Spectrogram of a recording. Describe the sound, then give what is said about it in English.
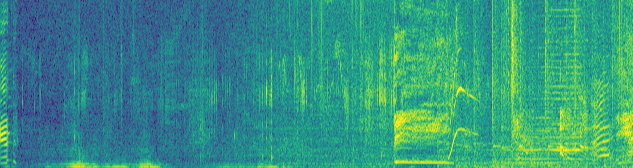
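A steady, droning buzz of animated bees runs through the whole stretch, fairly loud, with voices and a few sharp yips or whines breaking in over it partway through. “We're gonna have, yep, animated bees.”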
